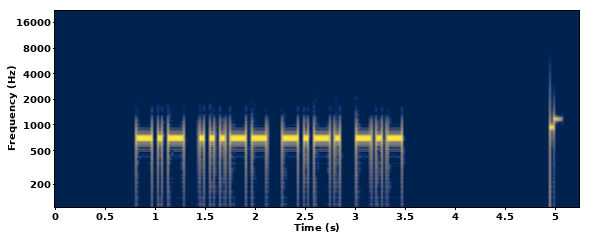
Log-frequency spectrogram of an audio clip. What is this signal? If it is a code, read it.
Morse code, heard as a keyed tone, about 21 wpm, 700 Hz. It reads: K3CK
